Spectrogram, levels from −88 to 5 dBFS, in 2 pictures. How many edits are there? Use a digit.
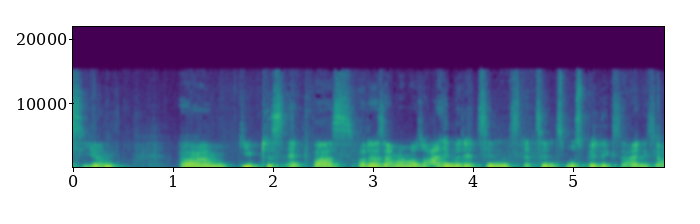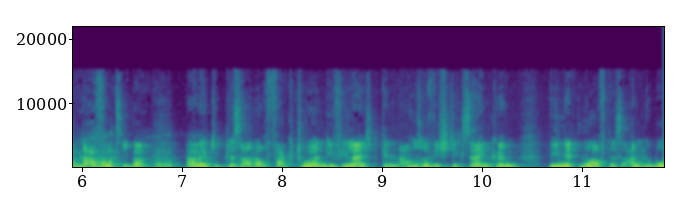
0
